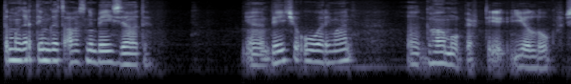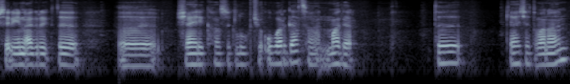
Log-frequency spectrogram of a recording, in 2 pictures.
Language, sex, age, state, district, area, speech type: Kashmiri, male, 45-60, Jammu and Kashmir, Srinagar, urban, spontaneous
